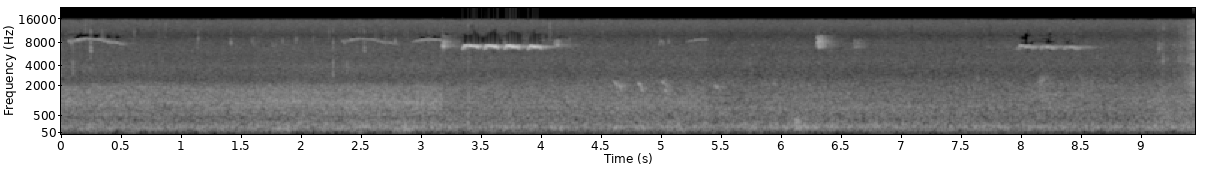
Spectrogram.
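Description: Small bird calling with high, thin chirps, with a quick run of twittering notes about three seconds in and a shorter one near the end, over faint outdoor ambience.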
